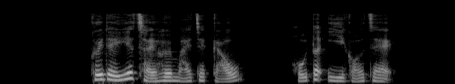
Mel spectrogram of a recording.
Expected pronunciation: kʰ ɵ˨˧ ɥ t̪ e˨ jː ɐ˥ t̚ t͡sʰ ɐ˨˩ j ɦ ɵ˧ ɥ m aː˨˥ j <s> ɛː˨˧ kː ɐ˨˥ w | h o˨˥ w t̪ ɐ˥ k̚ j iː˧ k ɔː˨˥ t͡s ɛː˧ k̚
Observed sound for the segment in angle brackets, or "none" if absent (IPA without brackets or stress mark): t͡s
